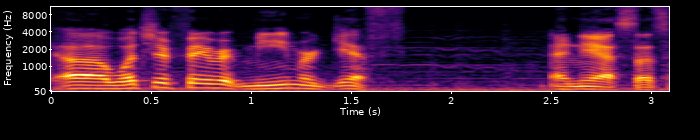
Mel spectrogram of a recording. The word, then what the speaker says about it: GIF: What's your favorite meme or GIF?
